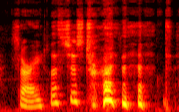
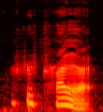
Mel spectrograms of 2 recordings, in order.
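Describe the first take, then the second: First: Said in the usual way. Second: Words round a pen in the mouth; pen in teeth. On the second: Real, not acted. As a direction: talk with a pen held in teeth. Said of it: "Don't talk with a pen in your mouth".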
